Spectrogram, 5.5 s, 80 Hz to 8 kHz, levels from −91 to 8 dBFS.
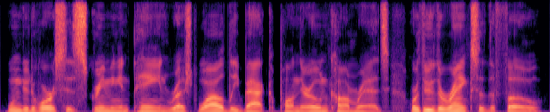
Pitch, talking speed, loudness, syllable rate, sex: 100 Hz, 205 wpm, -18 LUFS, 5.1 syllables/s, male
